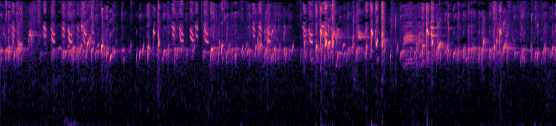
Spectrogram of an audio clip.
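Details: Mating and readiness calls of European goldfinch, in the bitbita style used to prompt a quiet male to sing: near-continuous high, quick twittering and chirps, with a few sharper, louder notes around the middle and later.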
